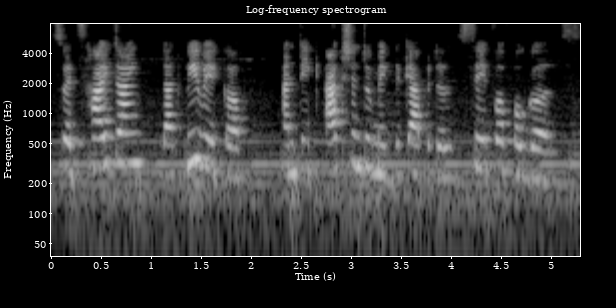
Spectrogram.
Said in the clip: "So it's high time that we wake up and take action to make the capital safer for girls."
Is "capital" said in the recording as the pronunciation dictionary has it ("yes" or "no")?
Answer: yes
